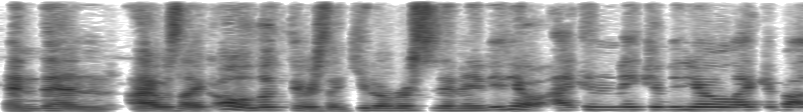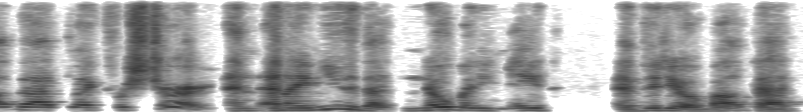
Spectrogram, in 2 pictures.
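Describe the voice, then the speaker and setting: The recording is low quality, and the man's voice is a little high, darkish and slightly rough as he talks fast. He's a Lithuanian channel coach, not a native English speaker, giving a rambling, passionate screen-share coaching call with many restarts.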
